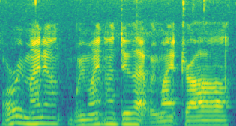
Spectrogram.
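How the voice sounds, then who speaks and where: A man's voice: medium pitch, fairly quick, a little mellow. A man hosting a podcast, thinking aloud through his options as he gives casual commentary on a card game he is playing.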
